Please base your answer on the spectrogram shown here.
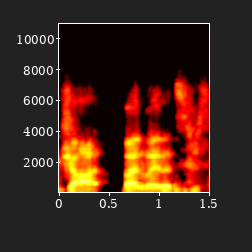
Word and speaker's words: JWT: So JWT equals JOT.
